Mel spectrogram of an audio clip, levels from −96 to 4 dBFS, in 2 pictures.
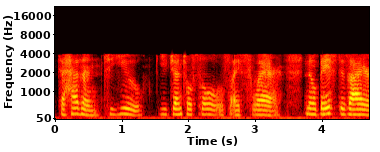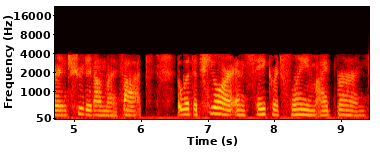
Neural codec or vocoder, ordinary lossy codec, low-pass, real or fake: codec, 16 kHz, 4 kbps, FreqCodec, smaller model; AAC, 16 kbps; 7.2 kHz; fake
